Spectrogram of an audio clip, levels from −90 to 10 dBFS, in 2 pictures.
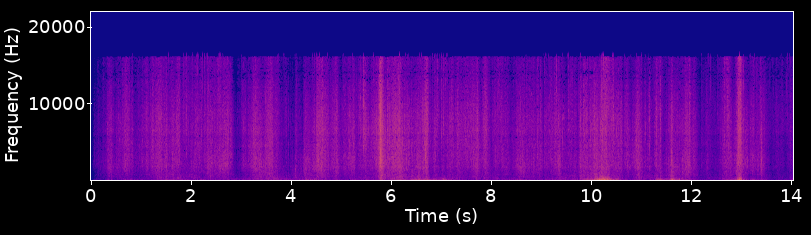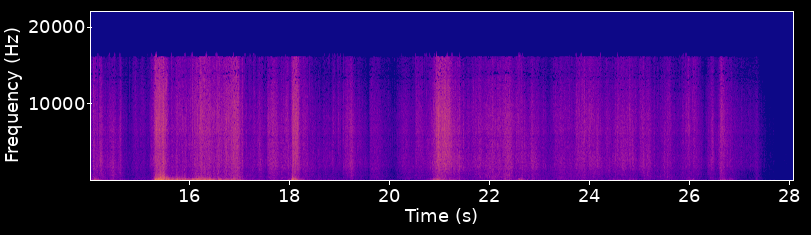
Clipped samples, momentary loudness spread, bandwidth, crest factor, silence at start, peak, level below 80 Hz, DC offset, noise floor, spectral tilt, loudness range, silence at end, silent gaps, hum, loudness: under 0.1%; 16 LU; 17 kHz; 28 dB; 0.05 s; -14 dBFS; -56 dBFS; under 0.1%; -80 dBFS; -2.5 dB/octave; 10 LU; 0.65 s; none; none; -39 LUFS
